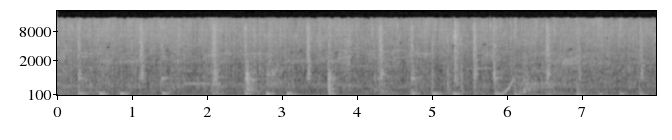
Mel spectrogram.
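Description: Chicken liver frying and sizzling steadily while being stirred, with irregular scrapes and clicks from the stirring.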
